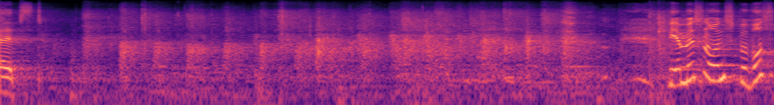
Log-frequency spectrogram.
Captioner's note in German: Beifall bei Abgeordneten der SPD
